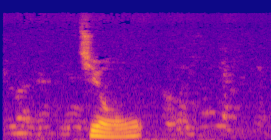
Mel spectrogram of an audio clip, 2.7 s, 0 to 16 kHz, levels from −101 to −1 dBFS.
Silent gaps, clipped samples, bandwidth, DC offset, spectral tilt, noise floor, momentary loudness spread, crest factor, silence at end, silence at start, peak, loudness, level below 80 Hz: none; under 0.1%; 11.5 kHz; under 0.1%; -5.5 dB/octave; -47 dBFS; 25 LU; 20 dB; 0.4 s; 0.1 s; -8 dBFS; -23 LUFS; -54 dBFS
